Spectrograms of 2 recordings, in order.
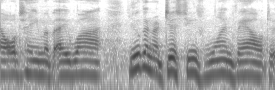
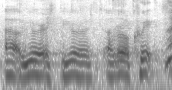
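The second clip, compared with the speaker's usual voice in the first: normal talking voice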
